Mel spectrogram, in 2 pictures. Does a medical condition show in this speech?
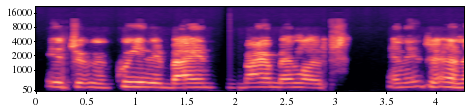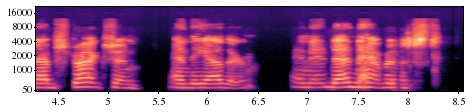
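Yes: ALS; affects hands and voice; trouble speaking, voice affected.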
